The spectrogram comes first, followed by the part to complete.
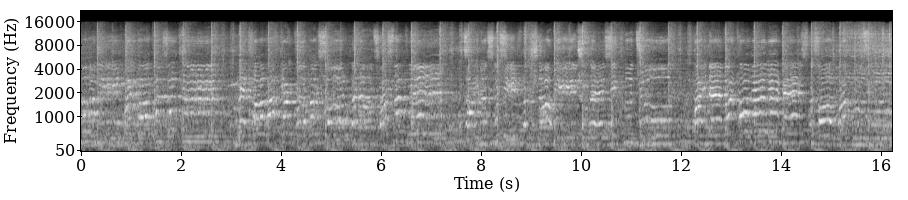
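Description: A boy singing into a microphone over amplified dance music with a steady beat, heard through the hall's PA speakers.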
